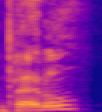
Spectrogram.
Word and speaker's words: padel: And um padel. Okay. Padel is a sport of the gods. I'm so glad you pronounced it correctly.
